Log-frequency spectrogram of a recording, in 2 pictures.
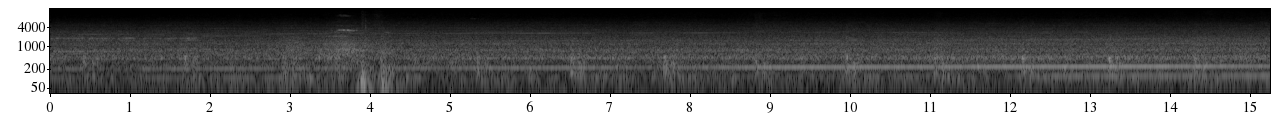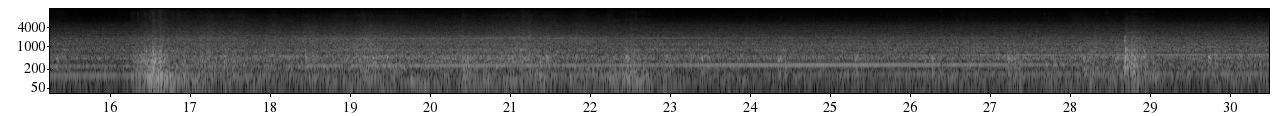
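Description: Cabin sound inside an E131-600 series electric multiple unit motor car running on the line: traction-motor whine whose pitch slowly rises as the train gathers speed, over steady wheel-on-rail noise. A few sharp knocks come from the running gear, about four seconds in, midway, and near the end.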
